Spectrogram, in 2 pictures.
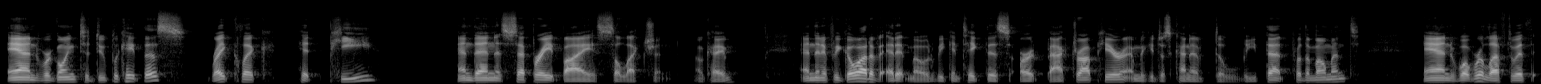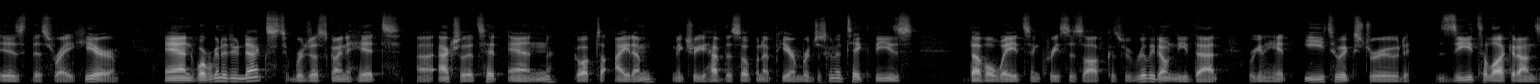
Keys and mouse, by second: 0.9 shift+d, 3.4 p, 6.6 middle click, 8.1 Tab, 8.4 middle click, 8.8 shift+middle click, 11.4 x, 14.9 shift+middle click, 16.0 Tab, 16.4 middle click, 16.8 a, 17.3 middle click, 20.3 n, 26.4 middle click, 28.3 e.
